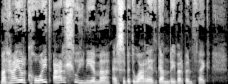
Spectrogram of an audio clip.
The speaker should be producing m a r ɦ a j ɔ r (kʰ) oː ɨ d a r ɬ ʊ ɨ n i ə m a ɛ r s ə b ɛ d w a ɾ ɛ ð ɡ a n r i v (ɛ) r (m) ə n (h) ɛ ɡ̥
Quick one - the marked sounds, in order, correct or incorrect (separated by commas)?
correct, incorrect, incorrect, incorrect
